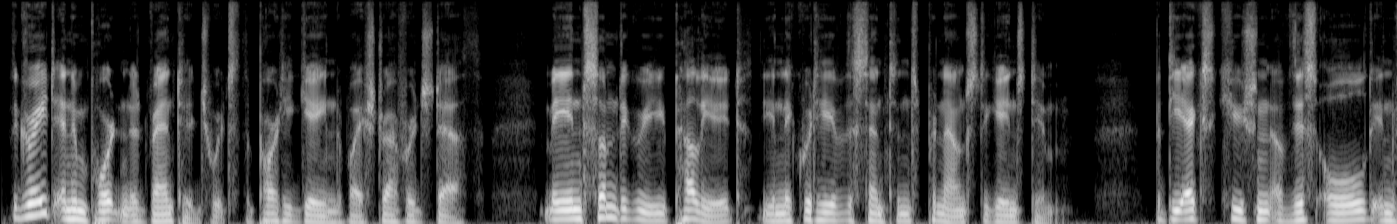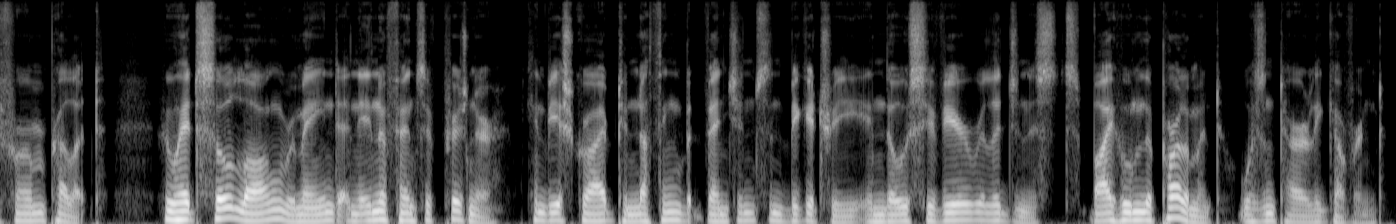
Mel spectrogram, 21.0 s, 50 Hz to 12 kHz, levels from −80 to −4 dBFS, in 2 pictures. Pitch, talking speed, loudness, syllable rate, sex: 105 Hz, 175 wpm, -19 LUFS, 6.0 syllables/s, male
